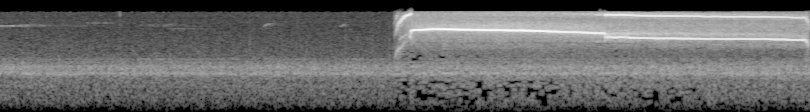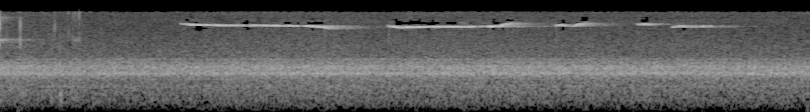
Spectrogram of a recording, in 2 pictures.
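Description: Hazel grouse decoy whistle blown close by: one loud, very high, thin whistle lasting about two seconds, starting about two seconds in and stepping down in pitch halfway through. Fainter high whistles follow.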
